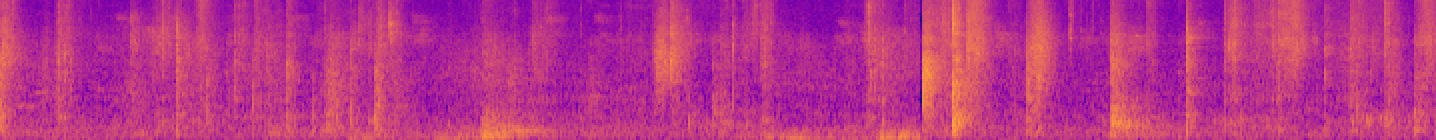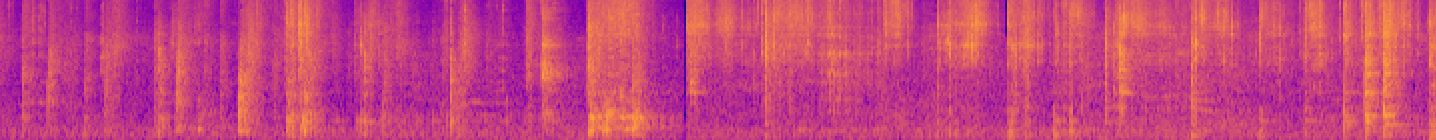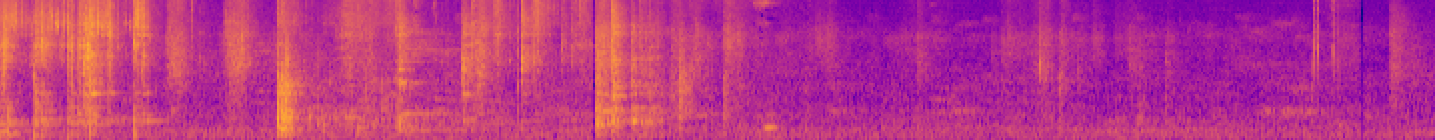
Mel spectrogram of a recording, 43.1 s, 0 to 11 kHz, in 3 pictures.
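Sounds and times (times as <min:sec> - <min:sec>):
tongs scraping metal colander: 0:11.8 - 0:35.4.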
